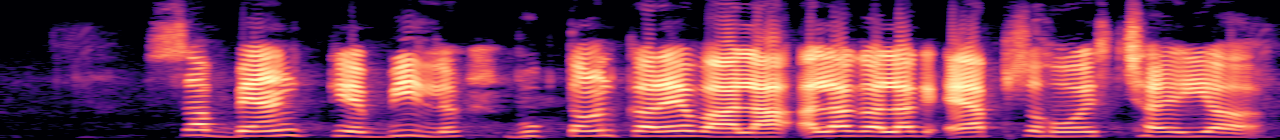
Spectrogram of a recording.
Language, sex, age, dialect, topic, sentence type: Maithili, female, 36-40, Angika, banking, question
